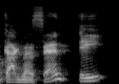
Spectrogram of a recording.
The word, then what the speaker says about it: cognoscenti: moment, The G is silent in Italian. No. You know how I feel about it. It's No, how pretentious. cognoscenti.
